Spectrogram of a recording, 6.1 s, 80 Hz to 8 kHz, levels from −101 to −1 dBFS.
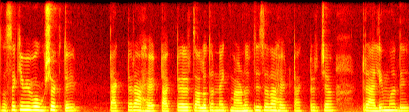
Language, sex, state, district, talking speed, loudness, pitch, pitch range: Marathi, female, Maharashtra, Sindhudurg, 165 wpm, -15 LUFS, 220 Hz, 200-225 Hz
